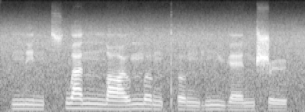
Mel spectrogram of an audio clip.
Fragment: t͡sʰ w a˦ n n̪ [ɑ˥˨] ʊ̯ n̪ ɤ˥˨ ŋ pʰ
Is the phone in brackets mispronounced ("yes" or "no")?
yes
